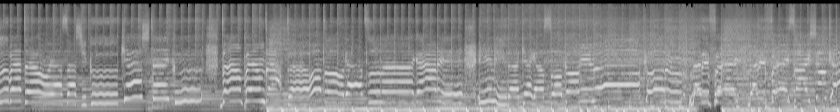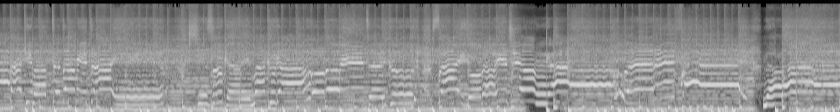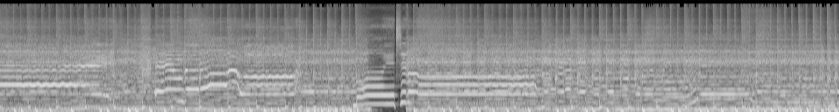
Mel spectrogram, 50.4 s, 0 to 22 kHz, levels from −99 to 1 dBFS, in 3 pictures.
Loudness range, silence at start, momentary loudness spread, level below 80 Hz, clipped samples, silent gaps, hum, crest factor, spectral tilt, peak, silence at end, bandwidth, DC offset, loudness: 2 LU; 0 s; 3 LU; -28 dBFS; under 0.1%; none; none; 14 dB; -3.5 dB/octave; -4 dBFS; 0 s; 19 kHz; under 0.1%; -18 LUFS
